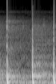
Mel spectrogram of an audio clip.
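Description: A freshly baked country bread loaf, shaped as a pain d'Aix or tabatière, is tapped three times on its underside to check the bake. Each tap gives a short, dull, low hollow knock. The hollow sound shows the loaf is well baked, and it also has a nice colour.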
